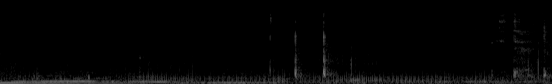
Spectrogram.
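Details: Held and petted house cat giving kisses to its owner and touching her face while purring: a deep, pulsing rumble fills the first seconds, then softens under handling noises, soft smacks and rustles.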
